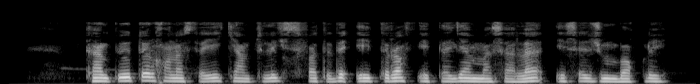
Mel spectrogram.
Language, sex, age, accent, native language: Uzbek, male, 19-29, Namangan, Uzbek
